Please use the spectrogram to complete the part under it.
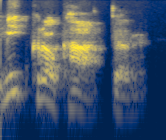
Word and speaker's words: Mikrokator: which is Swedish, so you have to pronounce it as a mikrokator.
